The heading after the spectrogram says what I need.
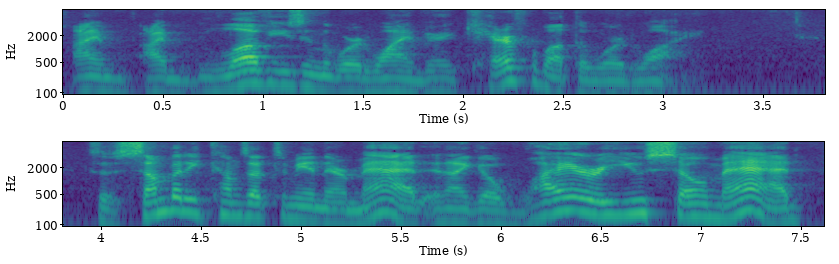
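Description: In a mid-range, slightly bright voice, a man delivers a course lecture on hypnosis. His style is conversational and emphatic, and he sometimes repeats words as he explains.

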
